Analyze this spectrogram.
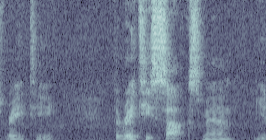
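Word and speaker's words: Réti: The proper pronunciation is reti.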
